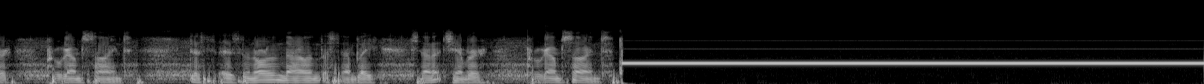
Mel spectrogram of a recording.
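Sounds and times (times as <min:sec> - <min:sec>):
steady pure beep tone: 0:06.2 - 0:12.0.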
